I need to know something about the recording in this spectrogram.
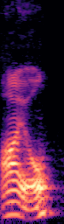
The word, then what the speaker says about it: aisle: a b and c so a is silent before or after another vowel before or after another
